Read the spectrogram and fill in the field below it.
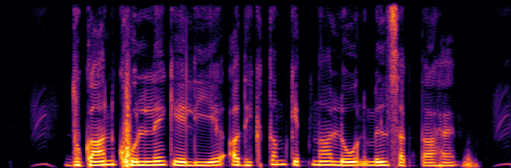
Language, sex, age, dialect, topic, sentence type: Hindi, male, 18-24, Garhwali, banking, question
